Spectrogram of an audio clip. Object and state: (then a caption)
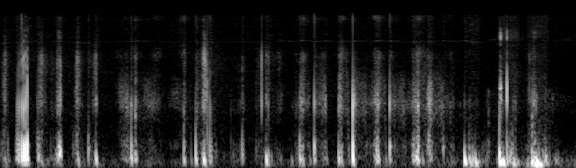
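Plastic earbuds tapped and rubbed. Fingertips tap and rub a pair of small white hollow plastic Apple EarPods, which rest on a wooden table and serve as the recording microphones, touching both at once. The result is a rapid, irregular series of close, dull, low thumps mixed with soft scratchy rubbing, each sound dying away almost instantly.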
